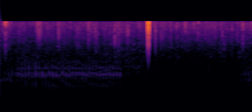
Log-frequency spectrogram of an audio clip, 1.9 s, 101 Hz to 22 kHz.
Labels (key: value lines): label: biophony, croak
recorder: SoundTrap 500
